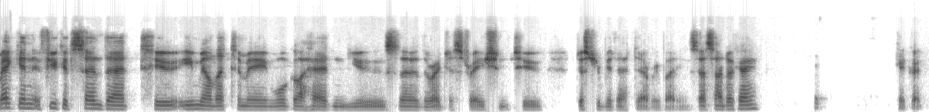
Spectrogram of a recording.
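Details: Adult speaker; Normal speech.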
